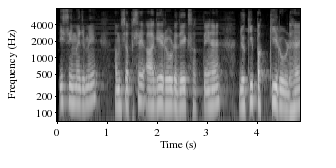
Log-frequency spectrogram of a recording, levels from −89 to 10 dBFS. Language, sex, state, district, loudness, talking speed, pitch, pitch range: Hindi, male, Uttar Pradesh, Lalitpur, -22 LUFS, 175 wpm, 140 Hz, 135-155 Hz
